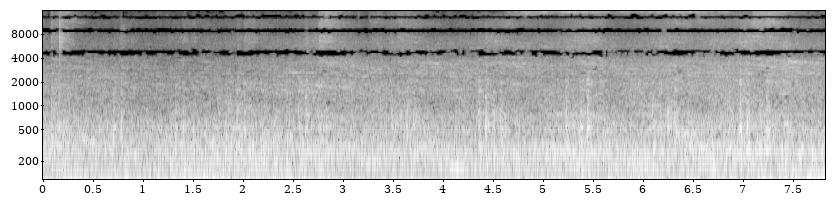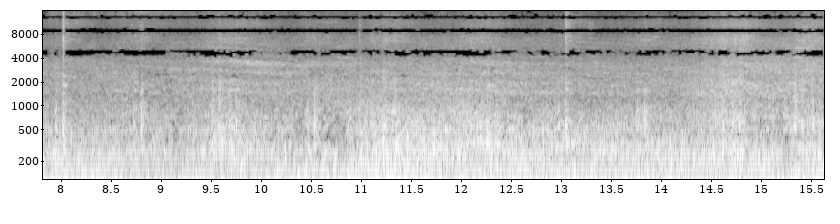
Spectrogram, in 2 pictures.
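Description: Double-stack container well cars of a CSX intermodal freight train rolling past at close range: a steady rumble of steel wheels on rail, with a few sharp clicks.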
